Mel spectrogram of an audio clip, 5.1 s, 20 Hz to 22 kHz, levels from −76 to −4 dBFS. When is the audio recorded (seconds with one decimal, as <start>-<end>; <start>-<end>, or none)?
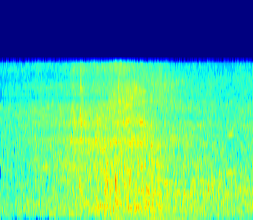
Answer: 0.0-0.5; 1.1-5.1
